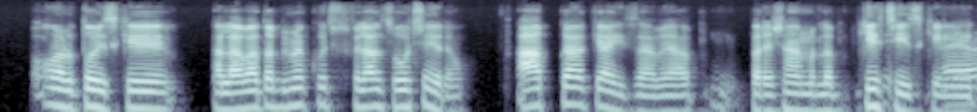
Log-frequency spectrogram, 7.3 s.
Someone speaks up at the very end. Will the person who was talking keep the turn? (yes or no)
yes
